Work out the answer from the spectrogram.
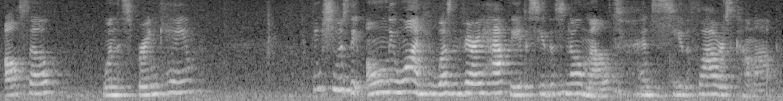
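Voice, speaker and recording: A woman telling a folk tale live in an expressive, conversational way, lingering on repeated phrases. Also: high voice, moderate pace. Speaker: storyteller. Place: indoor library program before an audience. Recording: echoey room from far off, faint noise.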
